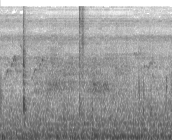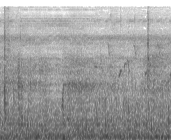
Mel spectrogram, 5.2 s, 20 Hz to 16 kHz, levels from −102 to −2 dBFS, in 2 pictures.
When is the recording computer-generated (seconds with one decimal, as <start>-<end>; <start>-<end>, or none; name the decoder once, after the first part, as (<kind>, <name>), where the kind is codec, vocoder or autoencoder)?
0.7-2.0 (codec, SNAC); 2.9-4.0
